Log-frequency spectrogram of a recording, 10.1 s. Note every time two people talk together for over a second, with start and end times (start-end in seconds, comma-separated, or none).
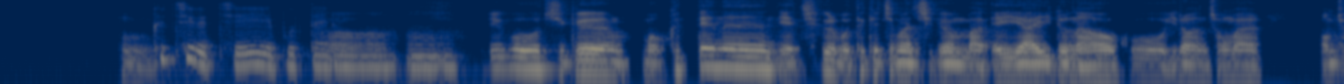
none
